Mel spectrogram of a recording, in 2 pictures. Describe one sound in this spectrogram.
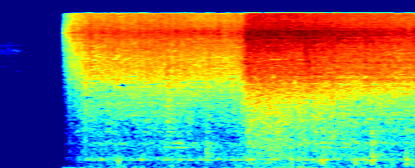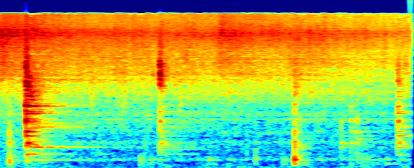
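A spoon stirs and scrapes against a metal pot.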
